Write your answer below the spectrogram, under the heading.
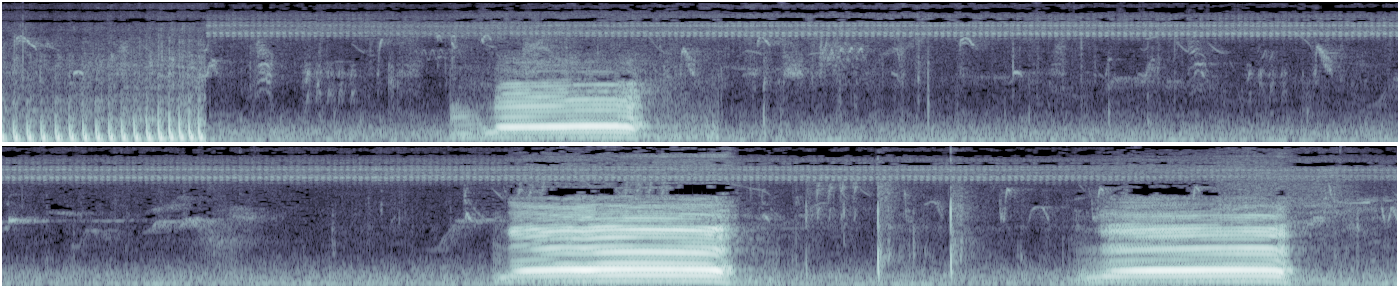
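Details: Tame cattle in a herd walking home along a rural road with their herder. Three long, low, harmonic moos come at widely spaced moments, with quiet stretches between them, faint bird chirps and a steady high hiss.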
